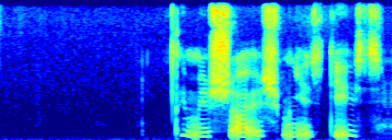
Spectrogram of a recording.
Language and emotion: Russian, sad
